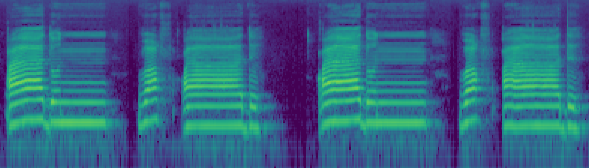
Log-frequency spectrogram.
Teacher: دال کے اوپر دو پیش ہیں، دو پیش کو تنوین کہتے ہیں۔ تنوین کو غنہ کے ساتھ پڑھتے ہیں اور وقف کی صورت میں دال پر قلقلہ ہوگا۔ دال حروف قلقلہ میں سے ہے۔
